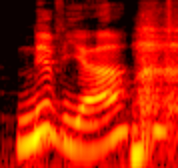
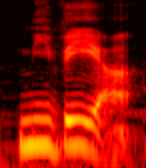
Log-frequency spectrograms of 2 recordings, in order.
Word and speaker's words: Nivea: pronunciation pretty funny here English native speakers usually say Nivea niia in German we say nia nia so the emphasis is on the E this is a German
